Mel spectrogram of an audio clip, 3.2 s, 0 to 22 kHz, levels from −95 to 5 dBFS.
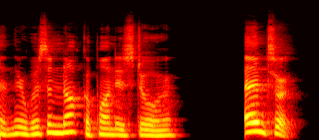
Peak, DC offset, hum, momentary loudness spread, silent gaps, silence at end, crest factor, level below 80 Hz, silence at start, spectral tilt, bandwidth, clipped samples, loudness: -6 dBFS; under 0.1%; none; 9 LU; 2.19-2.44 s; 0.25 s; 18 dB; -72 dBFS; 0 s; -6.5 dB/octave; 11.5 kHz; under 0.1%; -22 LUFS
